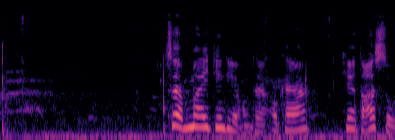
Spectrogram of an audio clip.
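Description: A tennis racket strikes a ball with a sharp pop.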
